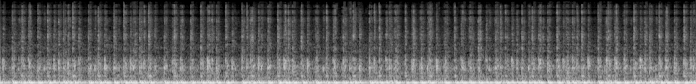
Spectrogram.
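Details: Chevy Nova V8 idling with a deep, lumpy, even thump and no misses or stumbles, after rebuilding its carburetors (one full of trash); owner had assumed about 10:1 compression but it has more than expected; running clean and healthy.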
